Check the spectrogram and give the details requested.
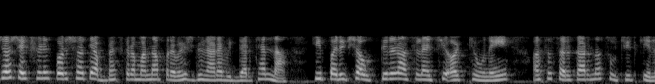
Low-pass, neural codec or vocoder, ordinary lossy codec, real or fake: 3.6 kHz; codec, 24 kHz, 3.1 kbps, DualCodec; Opus, 16 kbps; fake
